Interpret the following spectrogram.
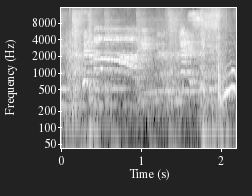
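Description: Children's voices chattering and calling out in a large hall, one voice sliding down in pitch about half a second in, with dance music in the background.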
